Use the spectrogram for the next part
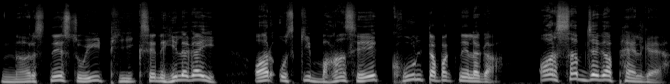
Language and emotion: Hindi, disgusted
